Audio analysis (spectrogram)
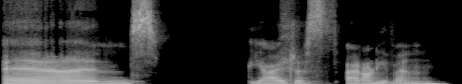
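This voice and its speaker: Bubbly woman in her thirties, lower voice. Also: sing-song. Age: 30s. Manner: bubbly, gushing, quick to laugh. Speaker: podcast co-host. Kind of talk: casual book chat.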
